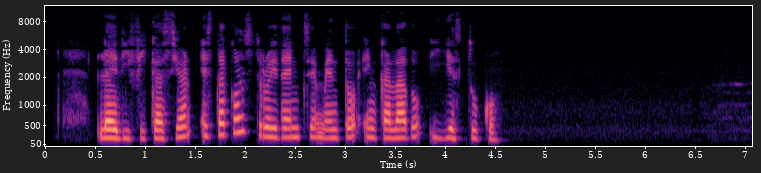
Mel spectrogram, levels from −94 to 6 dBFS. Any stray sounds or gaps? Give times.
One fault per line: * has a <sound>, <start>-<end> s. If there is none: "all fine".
all fine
